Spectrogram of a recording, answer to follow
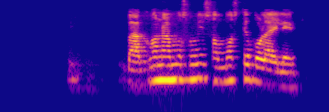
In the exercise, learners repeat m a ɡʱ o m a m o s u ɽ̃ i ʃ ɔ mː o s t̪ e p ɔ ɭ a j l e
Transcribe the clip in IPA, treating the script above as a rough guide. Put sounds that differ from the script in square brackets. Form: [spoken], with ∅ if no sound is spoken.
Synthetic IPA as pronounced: [b] a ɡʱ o [n] a m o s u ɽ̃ i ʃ ɔ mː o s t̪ e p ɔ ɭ a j l e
